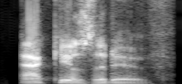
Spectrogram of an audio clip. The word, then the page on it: accusative: American English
